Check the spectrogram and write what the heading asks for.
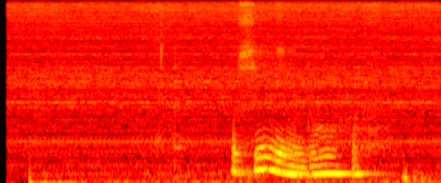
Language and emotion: Russian, sad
